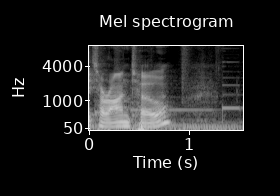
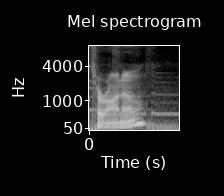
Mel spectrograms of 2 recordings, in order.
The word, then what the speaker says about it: Toronto: Yeah, cuz like in in Toronto, we don't say Toronto. We just like emit the T. So, it becomes Toronto.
